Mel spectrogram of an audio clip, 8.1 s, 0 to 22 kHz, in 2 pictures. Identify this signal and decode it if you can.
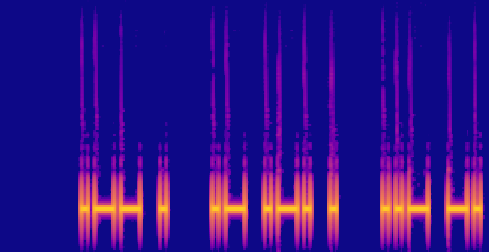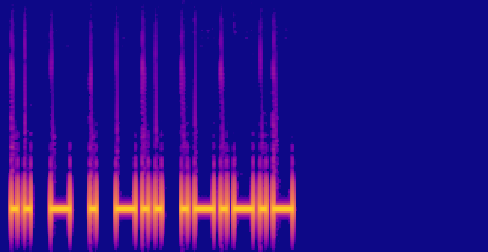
Morse code, heard as a keyed tone, about 21 wpm, 700 Hz. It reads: WE ARE UNITED.
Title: Sentences from Top 1000 Words - Review Part 4 - 22wpm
